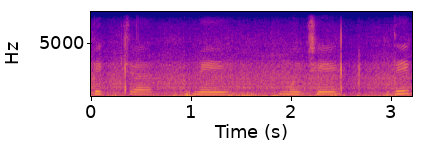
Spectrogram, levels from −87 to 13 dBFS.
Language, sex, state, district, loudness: Hindi, female, Chandigarh, Chandigarh, -22 LUFS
